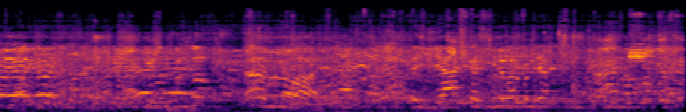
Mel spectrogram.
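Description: Several men talk nearby with animation, their voices overlapping.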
